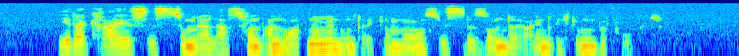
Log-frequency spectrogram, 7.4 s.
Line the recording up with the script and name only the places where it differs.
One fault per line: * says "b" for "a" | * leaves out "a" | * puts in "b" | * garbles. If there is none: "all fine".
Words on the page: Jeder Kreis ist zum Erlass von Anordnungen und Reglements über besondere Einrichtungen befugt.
* says "ist" for "über"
